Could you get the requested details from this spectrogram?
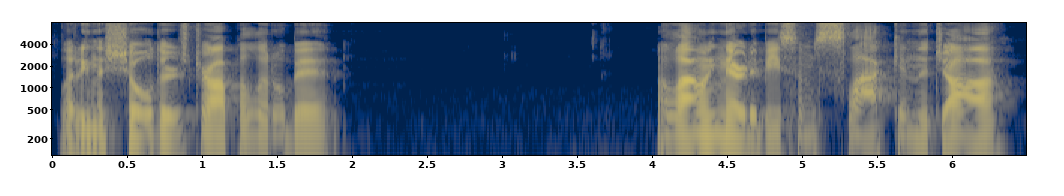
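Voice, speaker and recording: A man with a smooth, low voice, a meditation teacher and podcast host, leads a slow, instructional guided meditation. His phrasing is calm, gentle, and unhurried, with pauses.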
